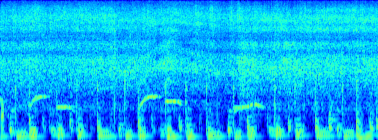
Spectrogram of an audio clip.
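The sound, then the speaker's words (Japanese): Enoki mushrooms stir-frying in butter with a little water added, loosened with chopsticks: a steady, loud sizzling hiss with irregular clacks and scrapes of stirring, plus a few brief high squeaks. No one speaks. “ちょっとの水でいいです入れすぎると失敗しますのでほんのちょっと入れてくださいでお箸でほぐしながら炒めていきましょ”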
